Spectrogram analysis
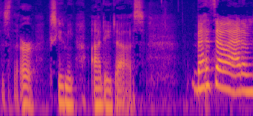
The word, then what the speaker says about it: Adidas: yeah D this is the earth excuse me Adi does best I had him say it cuz that's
